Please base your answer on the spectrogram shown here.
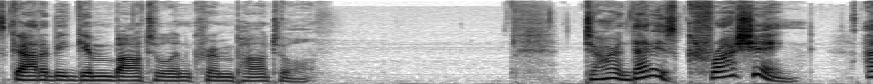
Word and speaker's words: krimpatul: If krimpatul has its emphasis on the second syllable, then exactly the thing that I was noticing. Achburzum ishi krimpatul. That two unstressed syllables in a row sounds awkward. I can't avoid the awkwardness there.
